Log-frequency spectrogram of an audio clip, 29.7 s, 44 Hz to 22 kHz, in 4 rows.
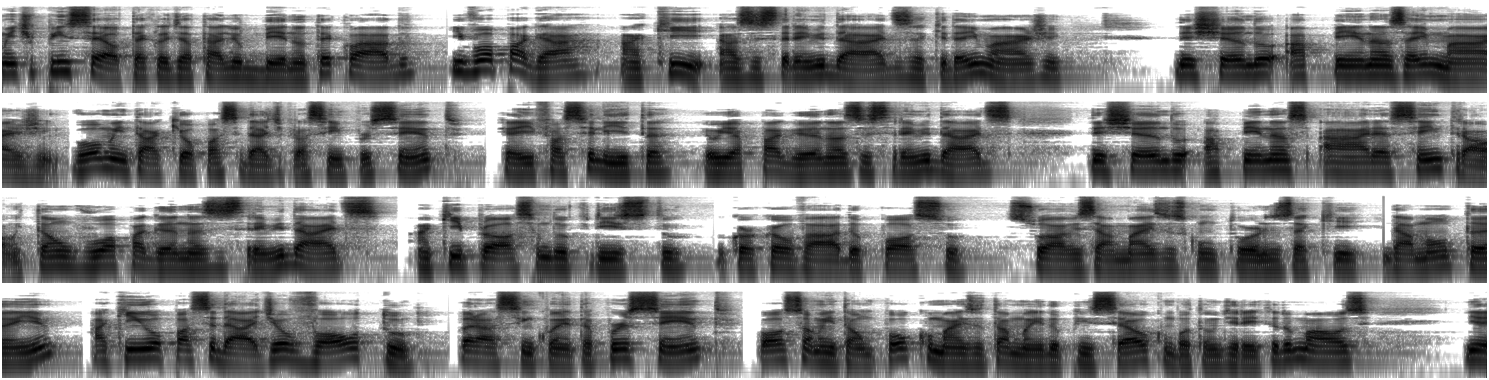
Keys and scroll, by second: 24.5 ctrl+a, 24.5 KP_5, 25.0 KP_0.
